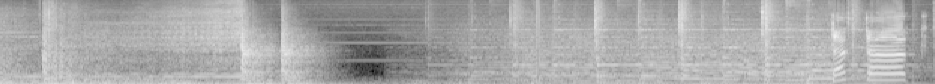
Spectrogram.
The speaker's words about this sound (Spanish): ¿quién es? Llaman a la puerta, llaman a la puerta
